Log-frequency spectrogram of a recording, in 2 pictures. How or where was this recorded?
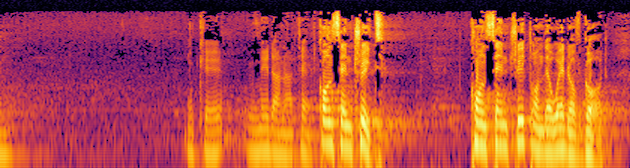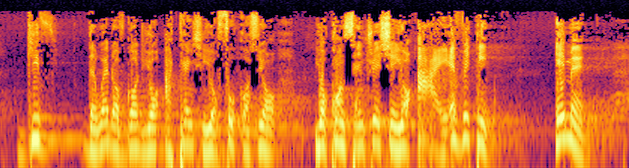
large echoing room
